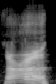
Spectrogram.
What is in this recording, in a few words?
short voyels arabic alphabet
